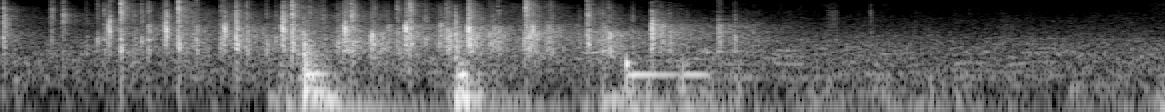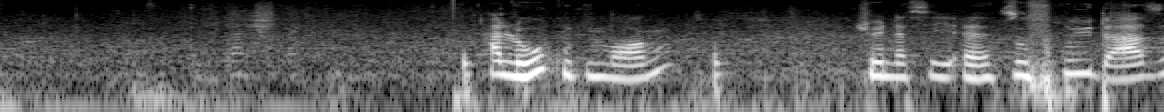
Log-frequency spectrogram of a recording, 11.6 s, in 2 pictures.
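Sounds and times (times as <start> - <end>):
audience applause: 0.0 - 4.0
speech: 3.1 - 3.4, 8.3 - 11.6.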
